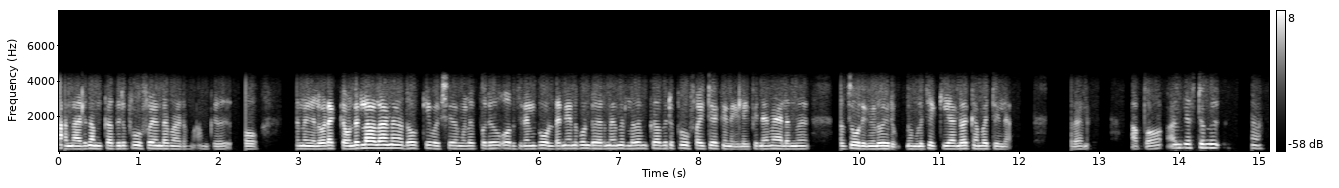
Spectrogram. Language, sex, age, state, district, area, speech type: Malayalam, female, 30-45, Kerala, Thrissur, urban, conversation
